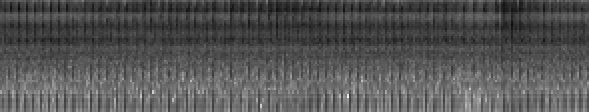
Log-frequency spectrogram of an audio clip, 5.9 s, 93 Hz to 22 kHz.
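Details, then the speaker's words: Wisconsin AENL barn-find engine, first run in 20+ years after restoring spark and cleaning fuel system and carb: chugging beat sagging and recovering, leaning out; float not sunk, owner suspects needle needs replacing. "it's sounds like it wants a little more reds and i turned it down there and or we can uh give her a few more revs let's see how she handles but it's leaning out coming back leaning out coming back"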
